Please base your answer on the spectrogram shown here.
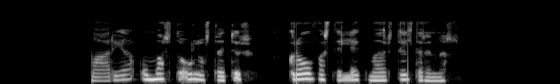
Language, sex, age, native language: Icelandic, female, 30-39, Icelandic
